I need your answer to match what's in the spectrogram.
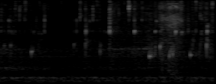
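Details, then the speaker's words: Chefman single-serve K-Cup/ground drip coffee maker, warming up: soft irregular drips and gurgles over a low hum, quieter than a Mr. Coffee; normal brewing. "It's quiet. It's actually quieter than this one. It's quieter than the Mr. Coffee."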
